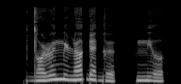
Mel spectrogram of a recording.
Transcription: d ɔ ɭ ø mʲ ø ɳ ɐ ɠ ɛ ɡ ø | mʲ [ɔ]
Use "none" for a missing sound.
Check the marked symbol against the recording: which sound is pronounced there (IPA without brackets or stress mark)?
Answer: ɤ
